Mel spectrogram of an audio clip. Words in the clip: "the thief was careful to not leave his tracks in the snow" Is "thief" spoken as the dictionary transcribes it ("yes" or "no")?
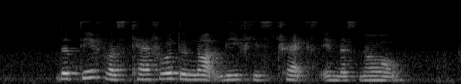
no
